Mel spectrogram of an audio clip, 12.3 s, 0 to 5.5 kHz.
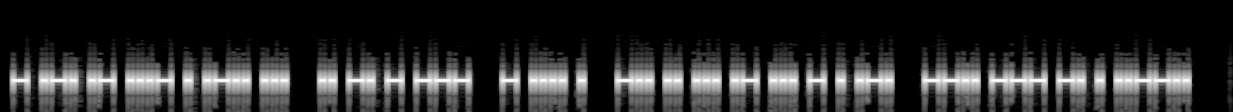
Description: Morse code, heard as a keyed tone, about 25 wpm, 600 Hz. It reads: TRAVELS INTO THE DISASTER ZONE?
